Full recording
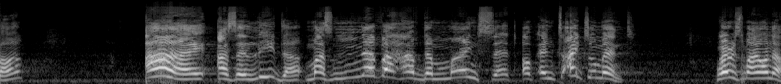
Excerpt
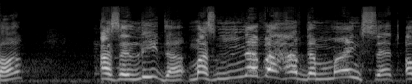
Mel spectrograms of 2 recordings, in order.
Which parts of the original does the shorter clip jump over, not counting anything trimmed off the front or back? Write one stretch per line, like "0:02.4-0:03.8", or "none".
0:00.9-0:02.1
